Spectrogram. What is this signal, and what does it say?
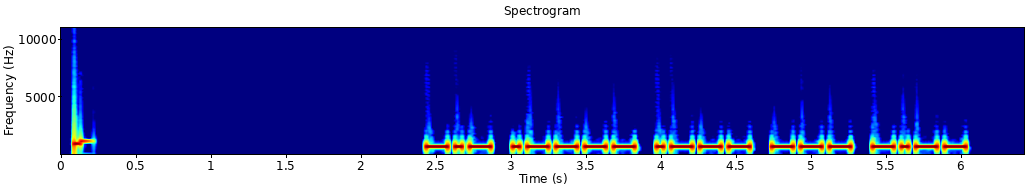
Morse code, heard as a keyed tone, about 25 wpm, 700 Hz. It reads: K1JOY
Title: USA Call Signs - 5 Characters - Repeated 2x - 25wpm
